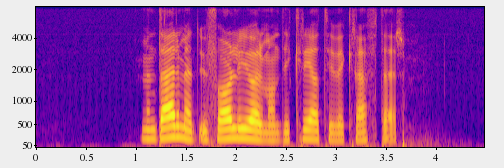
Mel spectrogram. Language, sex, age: Norwegian, female, 33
